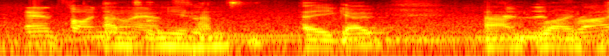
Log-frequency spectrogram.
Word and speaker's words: Johansson: So we've only got 3 drivers without penalties, that being Jake Ansel, and Anthony Johansson, you say? Anton Johansson.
